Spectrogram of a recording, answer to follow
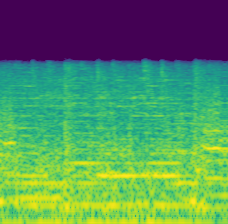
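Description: Live rock band playing electric guitars with drums, loud and steady, with notes held for a moment at a time.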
